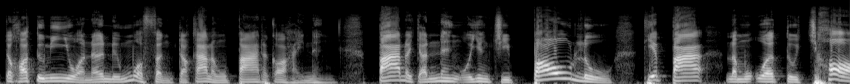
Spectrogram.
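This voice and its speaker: A middle-aged man hosting a casual informational talk, animated and mixing in English terms. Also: lowish voice, dry recording, clean studio sound. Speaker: host giving advice.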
